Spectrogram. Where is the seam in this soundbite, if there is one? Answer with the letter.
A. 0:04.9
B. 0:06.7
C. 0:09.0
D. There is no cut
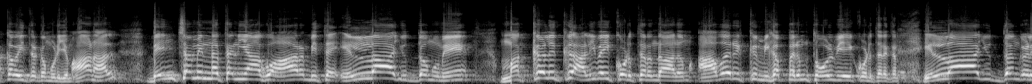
C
